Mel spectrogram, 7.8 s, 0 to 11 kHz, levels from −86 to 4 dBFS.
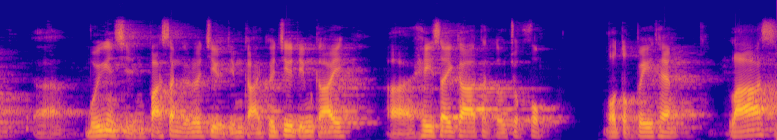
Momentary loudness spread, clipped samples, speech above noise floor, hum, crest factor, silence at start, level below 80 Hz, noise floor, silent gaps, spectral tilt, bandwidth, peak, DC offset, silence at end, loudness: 14 LU; under 0.1%; 27 dB; none; 16 dB; 0 s; -56 dBFS; -43 dBFS; none; -6 dB/octave; 7 kHz; 0 dBFS; under 0.1%; 0 s; -17 LUFS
